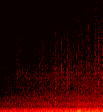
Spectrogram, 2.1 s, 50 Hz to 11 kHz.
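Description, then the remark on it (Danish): An electric car with 168 horsepower and 290 Nm is started with its start button and pulls away with a low, steady rumble and hum that slowly builds in loudness, with no engine revving and no voices. “Nu skal vi høre, hvordan det lyder, når jeg trykker på startknappen, og vi kører derudad.”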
